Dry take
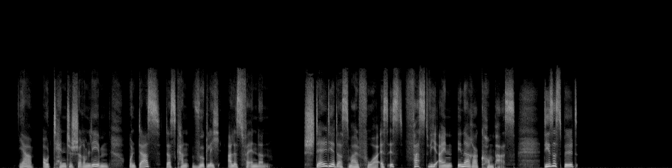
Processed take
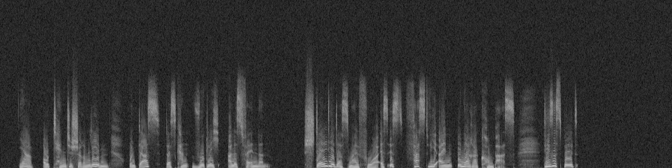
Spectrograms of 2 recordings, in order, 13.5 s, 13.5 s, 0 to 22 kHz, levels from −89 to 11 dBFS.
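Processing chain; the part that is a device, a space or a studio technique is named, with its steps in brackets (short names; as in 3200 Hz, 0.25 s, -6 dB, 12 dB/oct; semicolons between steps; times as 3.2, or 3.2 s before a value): compact cassette (soft clip -24.5 dBFS, distortion -10 dB; LPF 8500 Hz 12 dB/oct; wow and flutter; white noise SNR 29 dB); gain +8 dB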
